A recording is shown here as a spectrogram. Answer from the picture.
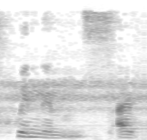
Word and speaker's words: Houyhnhnms: It's spelled Hou, but it's pronounced Houyhnhnms.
